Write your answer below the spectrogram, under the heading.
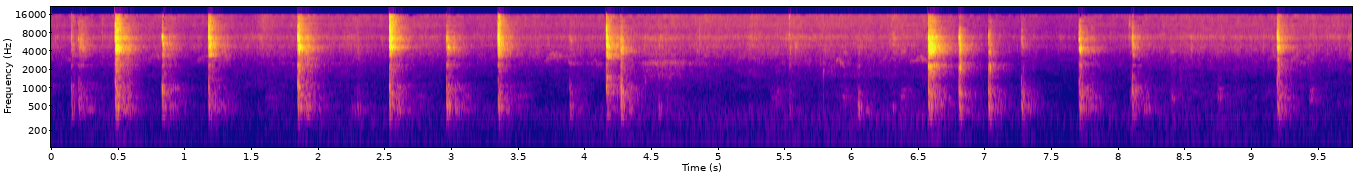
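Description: Metal spatula scraping and knocking against a metal wok while stirring: a run of sharp clacks, a pause of about two seconds around the middle, then another quick cluster of clacks and one more near the end.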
